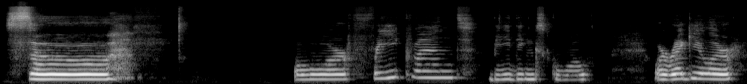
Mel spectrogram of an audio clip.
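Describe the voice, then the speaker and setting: A woman talks slowly and unhurriedly as she hosts a live craft stream. Her voice is mellow and soft-edged, and she is chatty and descriptive, greeting her viewers by name. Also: fairly high pitch, poor audio. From Hungary or Slovakia. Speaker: host of a beading livestream. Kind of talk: live-stream chat, showing beads and reading viewer comments.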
